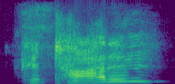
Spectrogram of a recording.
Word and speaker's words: Katahdin: top of and Barry told me how to pronounce this to the mount mount Katahdin got to the top of Mount Katahdin where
